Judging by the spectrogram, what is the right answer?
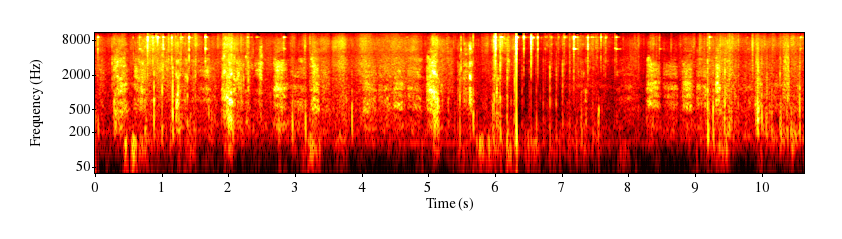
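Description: A black dog making short excited whines as it jumps up and bounds about, with many sharp clicks and scuffles.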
